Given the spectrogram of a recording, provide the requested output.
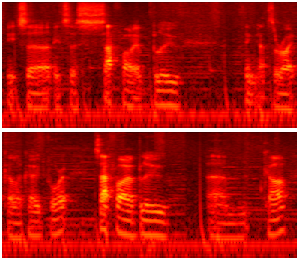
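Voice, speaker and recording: A man with a fairly low pitch at a very slow pace, clear music in the background. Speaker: car channel host. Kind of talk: casual vlog chat. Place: home room. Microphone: camera far.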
